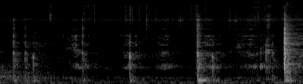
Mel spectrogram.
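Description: Grated coconut is stirred and roasted in a pan for homemade gond laddoos, giving soft scraping stir strokes with faint sizzling and a few sharper clinks of the spoon against the pan, quiet and close.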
